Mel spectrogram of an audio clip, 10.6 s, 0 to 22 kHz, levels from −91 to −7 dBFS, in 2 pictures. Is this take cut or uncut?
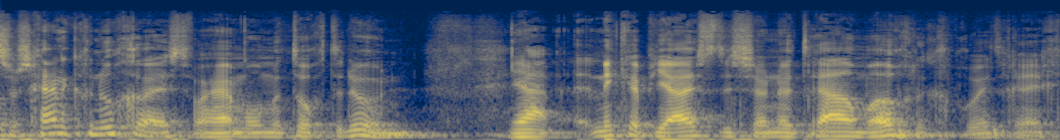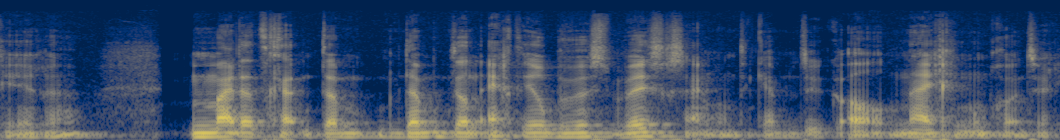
cut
